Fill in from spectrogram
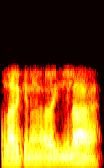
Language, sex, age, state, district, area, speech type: Tamil, male, 18-30, Tamil Nadu, Pudukkottai, rural, conversation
